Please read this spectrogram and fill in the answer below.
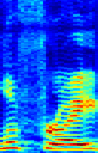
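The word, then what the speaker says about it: Laphroaig: So Lafroig is the main one. That's the most common. Oh, you're right. I knew Lafroig.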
